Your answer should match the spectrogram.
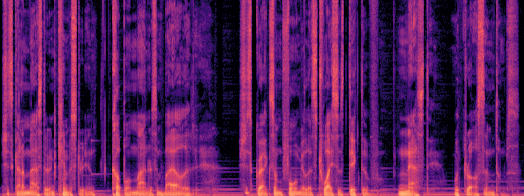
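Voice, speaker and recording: A man playing a flirty, menacing mob boss in an intimate ASMR roleplay, with a teasing, cocky drawl and a deep, gravelly voice. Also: moderate pace, darkish tone, faint music behind, full character voice. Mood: smug, businesslike.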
